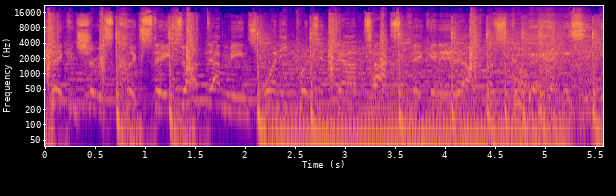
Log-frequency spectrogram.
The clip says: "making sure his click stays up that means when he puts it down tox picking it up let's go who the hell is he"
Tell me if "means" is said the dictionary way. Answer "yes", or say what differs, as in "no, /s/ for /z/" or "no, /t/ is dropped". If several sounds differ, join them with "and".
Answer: yes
